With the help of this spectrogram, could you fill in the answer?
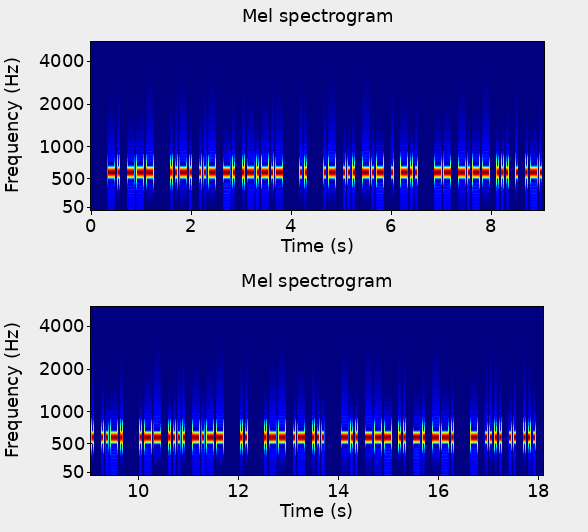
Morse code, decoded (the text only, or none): NO FUN. I ASKED MYSELF WHY I WAS DOING THIS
